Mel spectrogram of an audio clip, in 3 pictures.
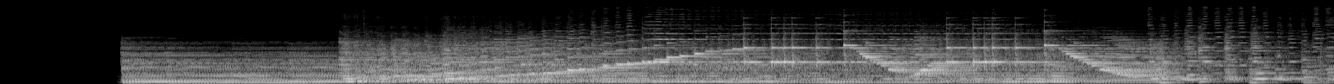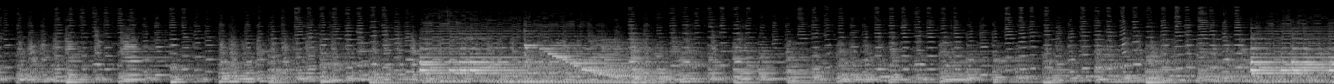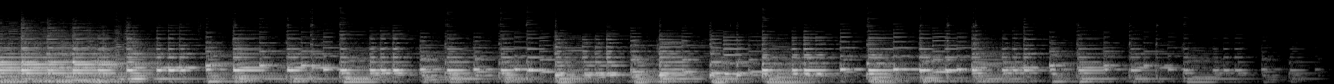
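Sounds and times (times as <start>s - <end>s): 
piano trio suite finale for variety orchestra: 1.2s - 40.0s.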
